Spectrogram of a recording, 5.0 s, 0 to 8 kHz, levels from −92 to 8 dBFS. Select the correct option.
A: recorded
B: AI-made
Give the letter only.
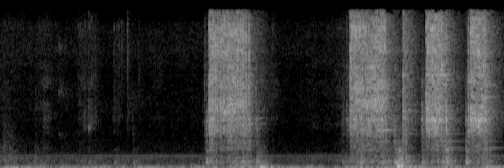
A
